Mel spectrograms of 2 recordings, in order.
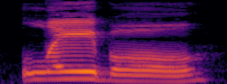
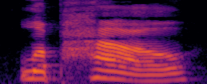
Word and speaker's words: lapel: when i was 18 in public i called label now i called label no see i still can't lapel i called it label because it was spelled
